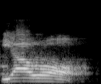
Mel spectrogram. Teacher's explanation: Pertama, si mulut dipenuhi udara, ya ro. Dan yang kedua, lisan kita cenderung mengarah kepada al-hanak al-a'la di atas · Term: mufakhamah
